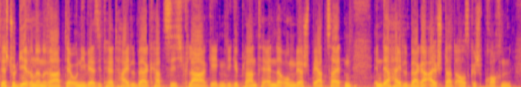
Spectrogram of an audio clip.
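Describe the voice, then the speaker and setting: The intonation is monotone and flat. The pace is fairly quick. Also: man, medium pitch for a man. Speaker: campus radio host. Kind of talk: news reading; radio talk show. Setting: studio. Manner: live.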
